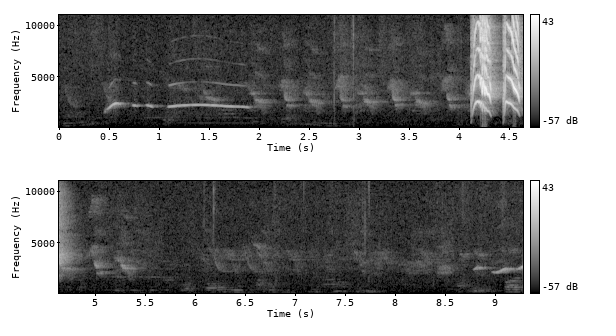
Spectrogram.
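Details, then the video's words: Parrot giving a thin sustained whistle and a few quiet chirps, followed by two loud, harsh back-to-back screeches, then near silence. "Parrot Chirping Sounds | Natural Parrot Sounds | Parrot Calling Sounds"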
